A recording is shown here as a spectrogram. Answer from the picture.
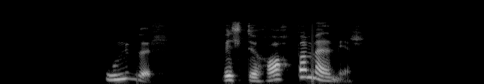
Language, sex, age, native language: Icelandic, female, 40-49, Icelandic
